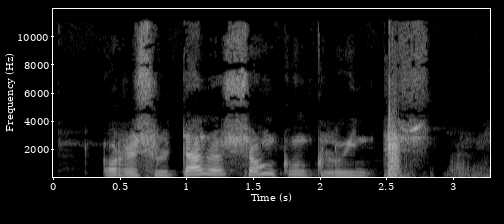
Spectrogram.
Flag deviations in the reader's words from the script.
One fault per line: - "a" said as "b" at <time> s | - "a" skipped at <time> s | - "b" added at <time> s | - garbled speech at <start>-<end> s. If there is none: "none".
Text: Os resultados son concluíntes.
none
